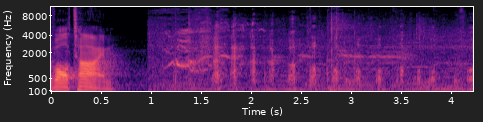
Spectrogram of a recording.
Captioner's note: laughter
